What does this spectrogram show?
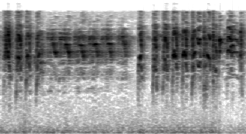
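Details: Rapid, high chirping chatter from a sooty-headed bulbul, used as a lure to provoke responses from other birds, with one brief break partway through.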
